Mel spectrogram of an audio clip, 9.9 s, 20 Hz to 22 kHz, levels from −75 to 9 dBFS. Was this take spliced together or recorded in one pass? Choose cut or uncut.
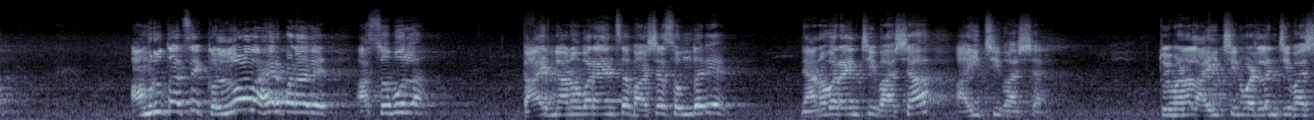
uncut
